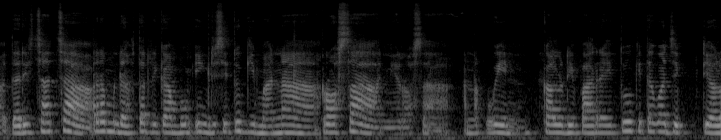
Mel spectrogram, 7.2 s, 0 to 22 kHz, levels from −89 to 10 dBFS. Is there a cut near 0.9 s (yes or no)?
yes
